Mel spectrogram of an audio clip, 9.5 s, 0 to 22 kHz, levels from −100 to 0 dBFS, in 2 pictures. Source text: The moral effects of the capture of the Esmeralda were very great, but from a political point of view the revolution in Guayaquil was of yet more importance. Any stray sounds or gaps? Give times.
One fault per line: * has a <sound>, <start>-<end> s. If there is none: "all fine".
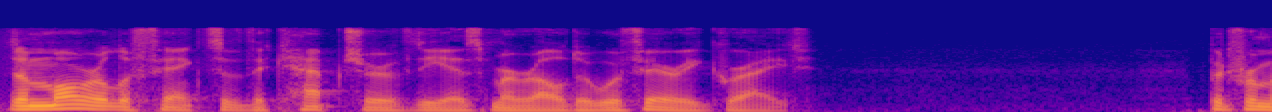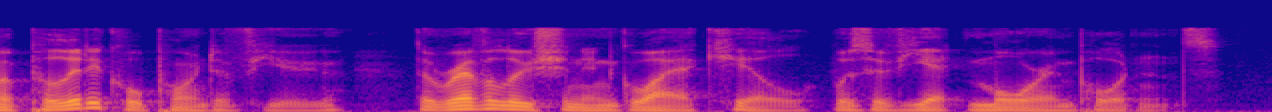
all fine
